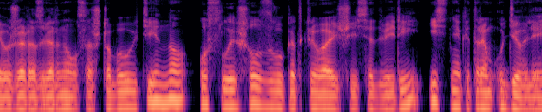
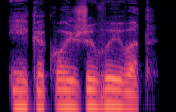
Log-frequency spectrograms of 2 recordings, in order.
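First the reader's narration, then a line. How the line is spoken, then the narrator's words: Whispering together. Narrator (Russian): прошептали они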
